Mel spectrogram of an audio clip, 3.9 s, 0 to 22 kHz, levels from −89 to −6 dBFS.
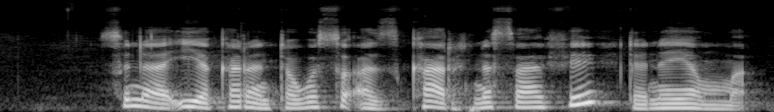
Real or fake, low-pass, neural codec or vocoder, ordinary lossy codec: real; 19.8 kHz; none; none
